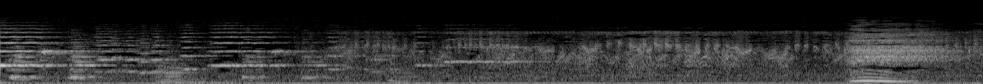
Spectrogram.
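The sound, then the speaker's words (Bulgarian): Frogs croak in a steady chorus of throaty, pulsing calls over a constant hiss, with a louder, rougher burst of croaking near the end. “Не, това са жаби.”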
